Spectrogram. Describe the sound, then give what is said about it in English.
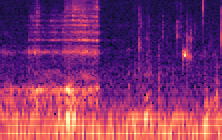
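A quiet sip of coffee: a soft airy slurp lasting about a second, followed by faint swallowing and mouth sounds, with no talking. “Let me take a sip of my coffee real quick.”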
